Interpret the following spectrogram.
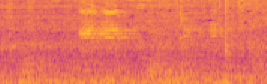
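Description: Street traffic rumbling steadily, with a brief high-pitched vehicle toot about two-thirds of a second in and a sharp click near the end.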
